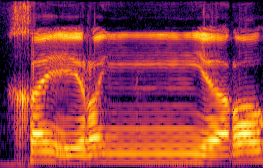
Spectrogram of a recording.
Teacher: 2 زبر تنوین کے بعد یومن کے 4 حرفوں میں سے یا آئی ہے، اس لیے 2 زبر تنوین کو غنہ کے ساتھ ملا کر پڑھے گے۔ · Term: ادغام مع الغنہ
